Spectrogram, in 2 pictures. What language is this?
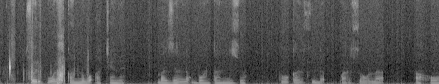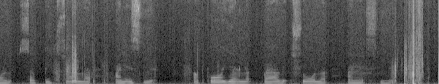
Southern Dagaare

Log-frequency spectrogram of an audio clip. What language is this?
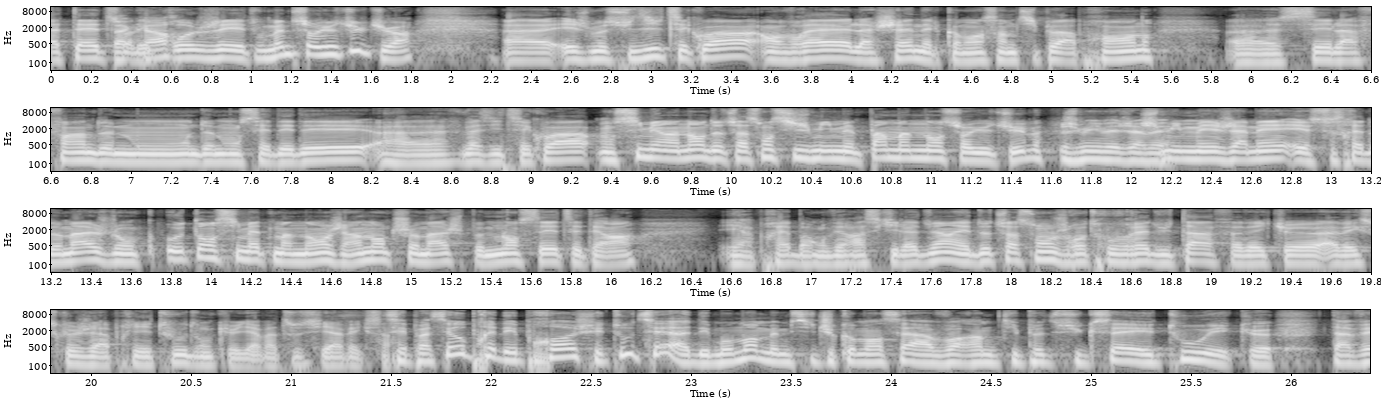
French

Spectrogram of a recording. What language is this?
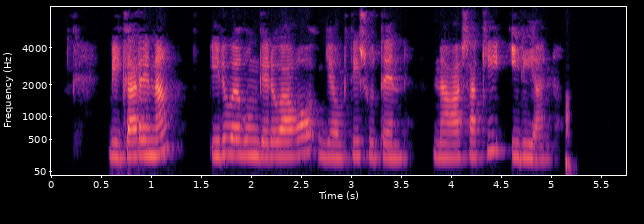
Basque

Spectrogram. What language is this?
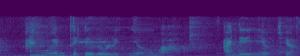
Vietnamese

